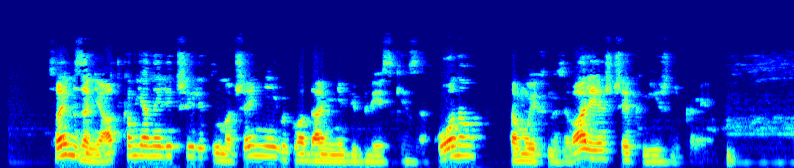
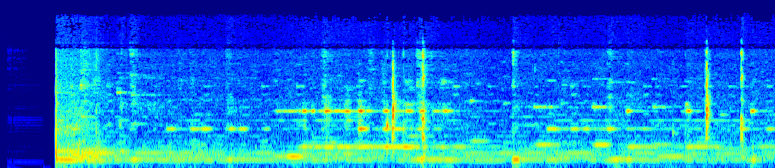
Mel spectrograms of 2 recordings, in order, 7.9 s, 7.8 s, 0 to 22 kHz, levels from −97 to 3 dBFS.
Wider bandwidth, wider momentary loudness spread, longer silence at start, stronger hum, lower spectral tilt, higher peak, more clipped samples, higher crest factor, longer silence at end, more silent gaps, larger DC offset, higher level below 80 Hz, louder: second, 7.4 kHz vs 16 kHz; about the same, 17 LU vs 18 LU; about the same, 0.55 s vs 0.55 s; neither; first, -5.5 dB/octave vs -3 dB/octave; about the same, -2 dBFS vs 0 dBFS; neither; second, 22 dB vs 30 dB; first, 0.65 s vs 0 s; neither; neither; about the same, -66 dBFS vs -64 dBFS; first, -23 LUFS vs -28 LUFS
